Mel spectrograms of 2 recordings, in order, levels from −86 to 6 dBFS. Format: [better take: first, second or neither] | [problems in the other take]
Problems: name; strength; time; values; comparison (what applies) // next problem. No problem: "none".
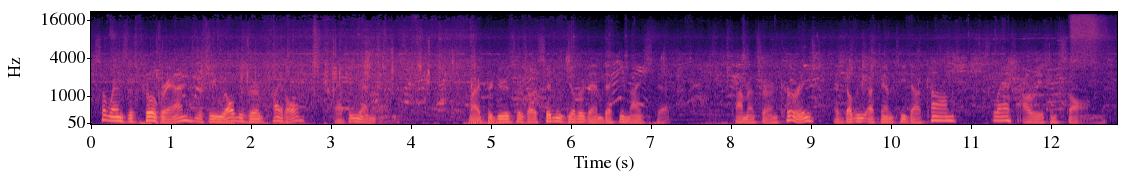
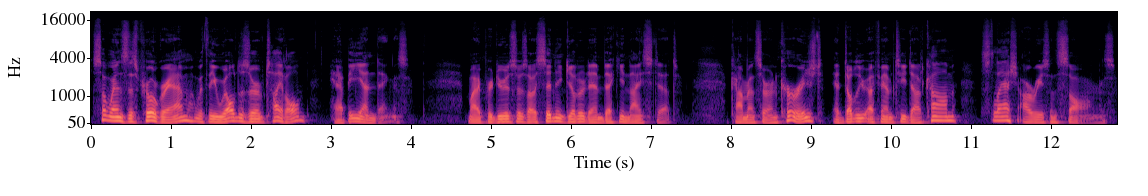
second | hiss; loud; throughout; 5 dB below the speech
